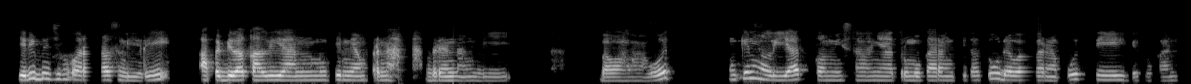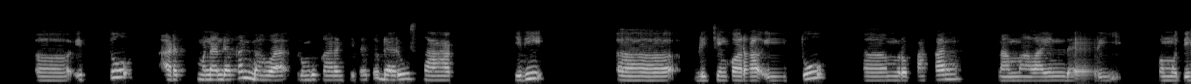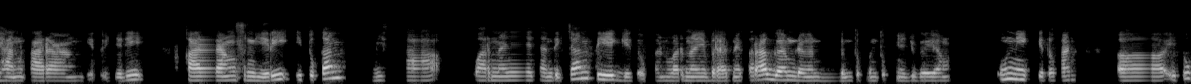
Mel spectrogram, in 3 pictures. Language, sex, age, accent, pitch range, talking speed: Indonesian, female, 20-39, native, 185-225 Hz, 120 wpm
